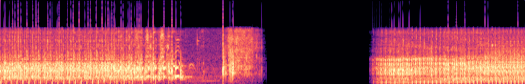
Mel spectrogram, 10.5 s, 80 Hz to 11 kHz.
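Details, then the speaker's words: Three-year-old Briggs & Stratton lawnmower engine, fresh oil, started after sitting 6–8 months, revs slowed almost to stalling: a heavy, uneven thump each revolution. It is knocking; owner unsure, suspects improper combustion or a loose, worn part. "so you can hear the knocking cuz when I rev it up you obviously can't really hear it that well cuz the the sound of the engine muffles it"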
